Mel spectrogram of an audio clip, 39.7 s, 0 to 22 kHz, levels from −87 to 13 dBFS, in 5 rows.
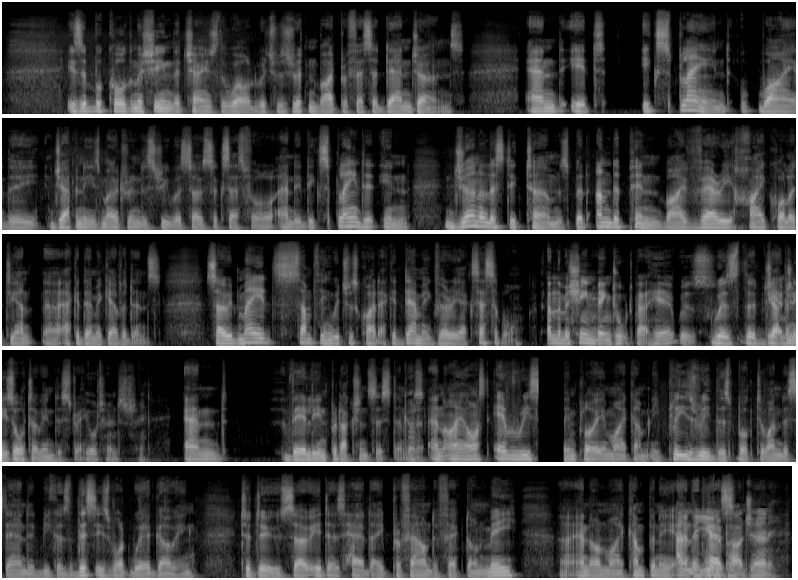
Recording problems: audio cutting out; at 29 s

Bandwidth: 15.5 kHz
